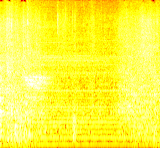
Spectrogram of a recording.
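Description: Low, steady electrical hum in a quiet room, with faint rustling about half a second in and a small tick a second in.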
